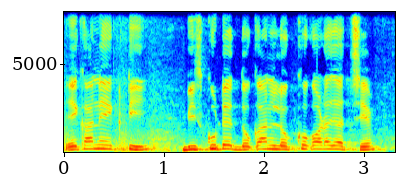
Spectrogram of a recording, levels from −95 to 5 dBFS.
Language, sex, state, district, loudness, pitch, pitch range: Bengali, male, Karnataka, Bangalore, -14 LUFS, 190 Hz, 175-205 Hz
